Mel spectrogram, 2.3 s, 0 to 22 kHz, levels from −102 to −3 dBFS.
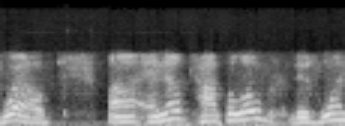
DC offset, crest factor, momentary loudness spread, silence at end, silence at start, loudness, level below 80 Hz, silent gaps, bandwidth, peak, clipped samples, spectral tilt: under 0.1%; 8 dB; 6 LU; 0 s; 0 s; -21 LUFS; -42 dBFS; none; 4.3 kHz; -12 dBFS; under 0.1%; -8.5 dB/octave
